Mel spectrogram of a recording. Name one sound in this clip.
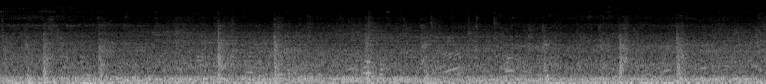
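A passenger train rumbles steadily past close by.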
